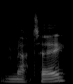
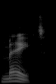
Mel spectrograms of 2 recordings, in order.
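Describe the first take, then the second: First: It has two syllables, with the final E sounded. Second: It has one syllable, with the final E silent. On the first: This is the pronunciation the community uses. "the Linux community insists that this is pronounced Mate" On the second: This is the pronunciation the speaker chooses to use. "I don't see an accent above the E, so I will refer to it as Mate"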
